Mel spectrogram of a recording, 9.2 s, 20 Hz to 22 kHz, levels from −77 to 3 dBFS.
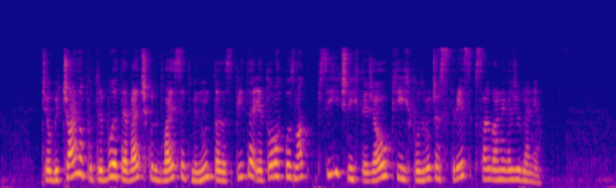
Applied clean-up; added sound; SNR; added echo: none; none; none; none.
